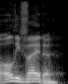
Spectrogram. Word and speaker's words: Oliveira: I think it's Oliveira. Oh, Jan de Oliveira. No, Oliveira.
